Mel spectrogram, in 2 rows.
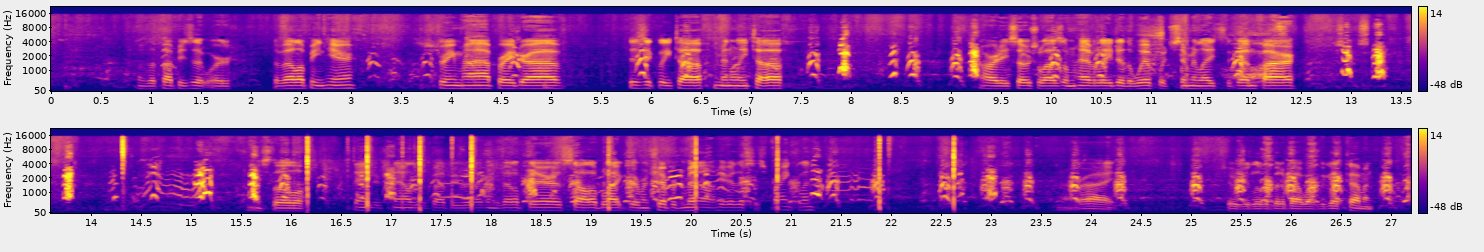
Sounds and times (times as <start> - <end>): Speech: 0.9 - 3.0, 3.8 - 5.1, 5.8 - 7.4, 9.3 - 13.2, 15.6 - 21.3, 23.7 - 24.2, 25.3 - 27.0
Bow-wow: 3.2 - 3.9, 5.8 - 6.5, 7.6 - 9.4, 10.0 - 11.1, 11.8 - 12.2, 12.9 - 27.2.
